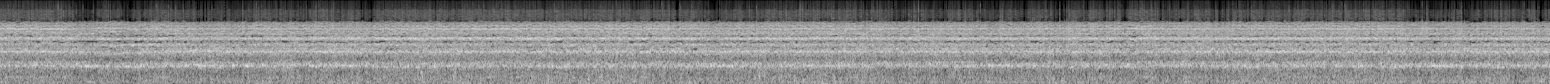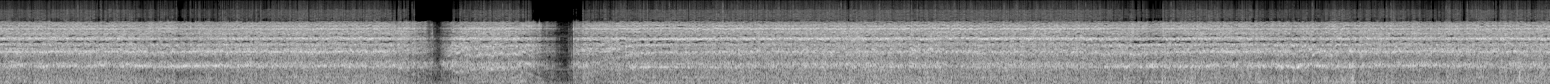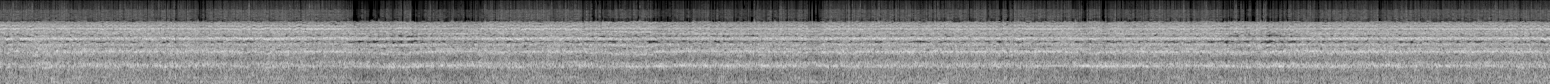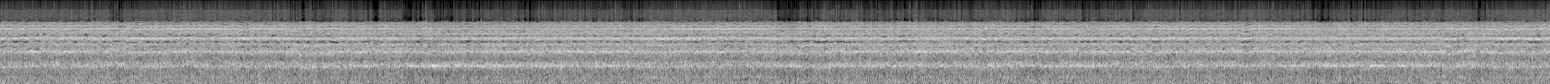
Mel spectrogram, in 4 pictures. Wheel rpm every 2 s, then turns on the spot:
230, 230, 230, 230, 240, 230, 230, 230, 230, 200, 120, 210, 220, 220, 230, 220, 230, 220, 220, 230, 230, 230, 230, 230, 220, 230, 230, 230, 230, 230, 230.
none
